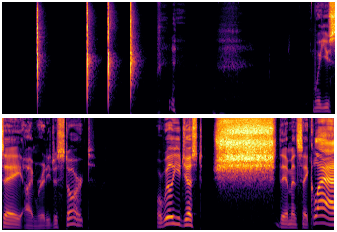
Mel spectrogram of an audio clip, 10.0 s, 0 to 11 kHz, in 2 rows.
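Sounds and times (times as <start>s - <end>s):
rhythmic attention-getting hand clap pattern: 0.5s - 2.2s
speech: 2.5s - 2.7s, 4.6s - 6.4s, 7.3s - 9.9s.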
